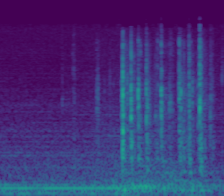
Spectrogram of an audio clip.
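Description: Typing on a computer keyboard: a quick run of key clicks starting a little over a second in, over a faint low steady hum.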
